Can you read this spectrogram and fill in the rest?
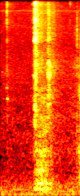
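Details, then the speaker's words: Old Kawasaki dirt bike that sat outside for a while, corroded engine, aftermarket carburetor, no air filter, not yet lubricated through plug hole; slow kick-over with gritty crunching on compression, no firing, cause unclear: crunching noise when turning over. "compression sounds a little crunchy in there you can hear it kind of crunch"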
